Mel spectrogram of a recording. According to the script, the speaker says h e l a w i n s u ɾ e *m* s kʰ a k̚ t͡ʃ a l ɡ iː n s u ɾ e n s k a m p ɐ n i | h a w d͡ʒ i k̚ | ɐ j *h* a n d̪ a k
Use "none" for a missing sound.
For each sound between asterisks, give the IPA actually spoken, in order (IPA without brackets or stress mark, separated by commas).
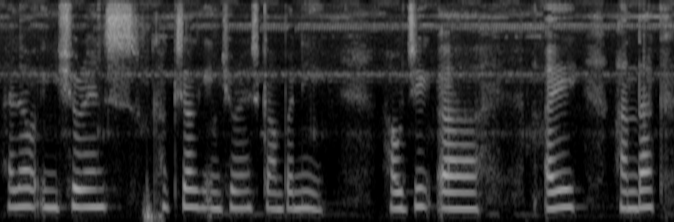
n, h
